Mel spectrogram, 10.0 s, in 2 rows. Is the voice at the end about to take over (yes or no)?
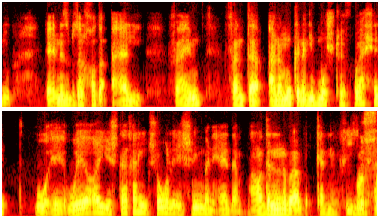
yes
